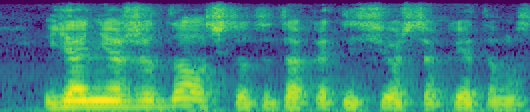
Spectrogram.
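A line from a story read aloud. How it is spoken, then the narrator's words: Slightly cold. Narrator (Russian): сказал он немного холодно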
